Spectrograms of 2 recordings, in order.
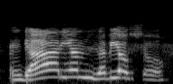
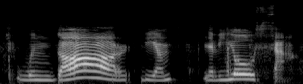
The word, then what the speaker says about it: Wingardium Leviosa: Levioso, he shouted, waving his warm his long arms like a windmill. You're saying it wrong, Harry heard her snapped. Wingardium leviosa. Make the guard nice and long.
